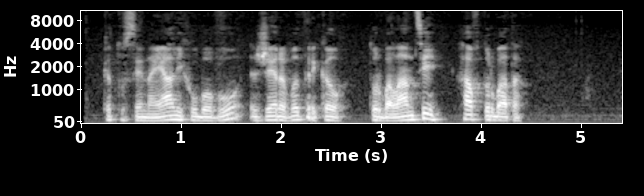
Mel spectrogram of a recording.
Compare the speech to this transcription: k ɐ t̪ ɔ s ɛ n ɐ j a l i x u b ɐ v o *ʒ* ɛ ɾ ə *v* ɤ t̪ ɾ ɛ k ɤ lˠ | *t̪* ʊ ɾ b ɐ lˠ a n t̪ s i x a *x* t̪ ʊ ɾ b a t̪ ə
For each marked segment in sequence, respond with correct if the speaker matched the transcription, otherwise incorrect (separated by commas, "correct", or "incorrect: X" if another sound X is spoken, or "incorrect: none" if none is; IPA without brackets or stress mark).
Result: correct, correct, correct, incorrect: f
